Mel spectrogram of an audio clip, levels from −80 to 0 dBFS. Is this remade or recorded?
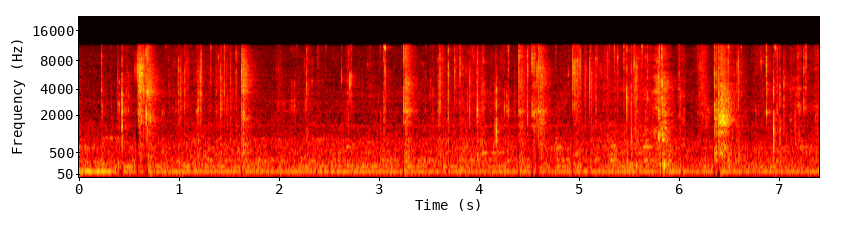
recorded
